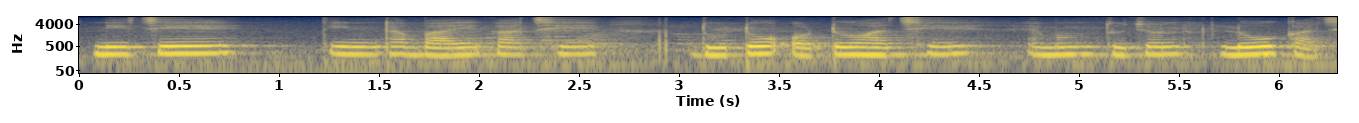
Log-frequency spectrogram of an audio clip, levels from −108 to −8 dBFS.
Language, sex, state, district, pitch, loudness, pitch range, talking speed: Bengali, female, Tripura, West Tripura, 235 Hz, -16 LUFS, 230-250 Hz, 105 wpm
